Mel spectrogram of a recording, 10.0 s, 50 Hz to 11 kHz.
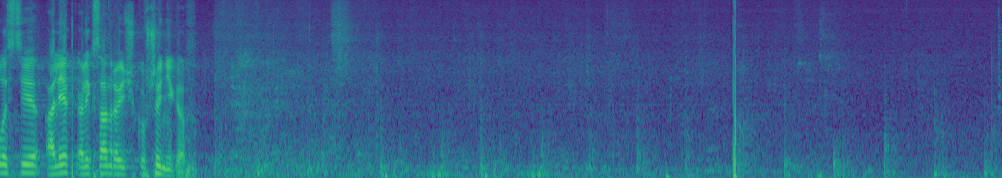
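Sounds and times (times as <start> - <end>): low muffled thuds: 3.6 - 7.9.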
